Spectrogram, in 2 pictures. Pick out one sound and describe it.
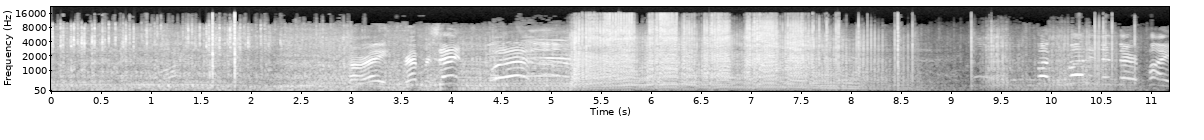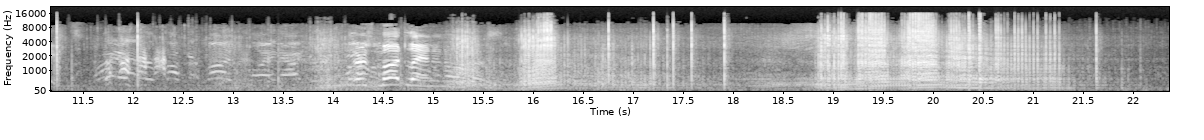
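A truck engine idles and revs loudly nearby.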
